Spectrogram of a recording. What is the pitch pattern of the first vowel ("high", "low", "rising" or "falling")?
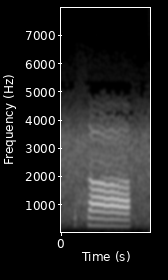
low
